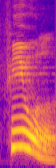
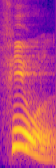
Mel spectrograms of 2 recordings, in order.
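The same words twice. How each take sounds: Both takes have the same delivery.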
